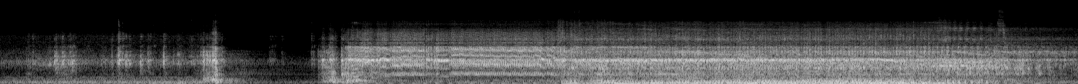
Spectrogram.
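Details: Allis-Chalmers WD tractor (WD45 engine, or the reverse): short cranking tries then steady spin about three turns a second, never fires even on starting fluid or brake clean; owner suspects no fuel getting through, carburetor rebuild needed.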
